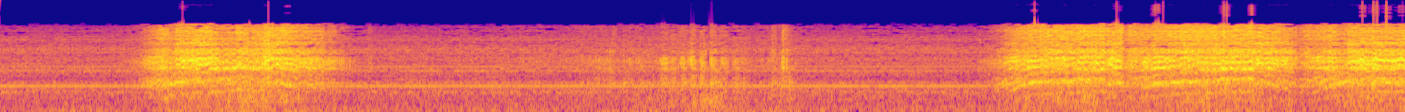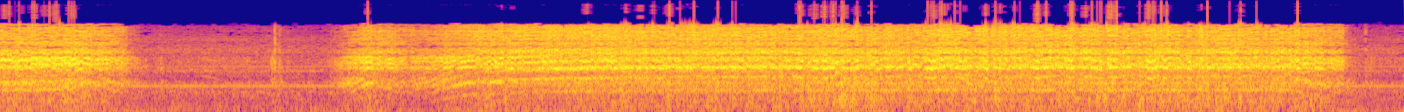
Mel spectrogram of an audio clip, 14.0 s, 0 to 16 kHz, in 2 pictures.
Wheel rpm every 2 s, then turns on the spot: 30, 20, 20, 100, 60, 150, 140.
2-4 12-14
